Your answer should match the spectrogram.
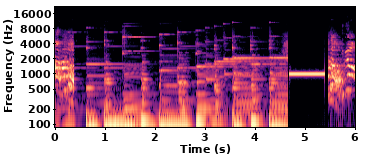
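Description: A short, quick jingle of bright pitched notes over a bass line, followed by a single steady high beep lasting under a second.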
